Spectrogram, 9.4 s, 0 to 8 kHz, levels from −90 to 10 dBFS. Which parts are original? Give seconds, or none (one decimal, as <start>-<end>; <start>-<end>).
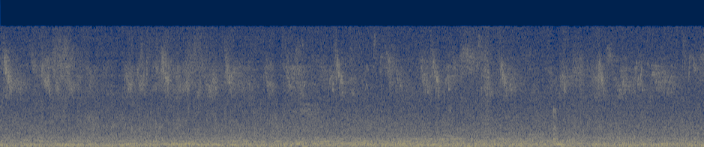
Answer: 0.0-0.5; 3.8-7.4; 8.0-9.4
